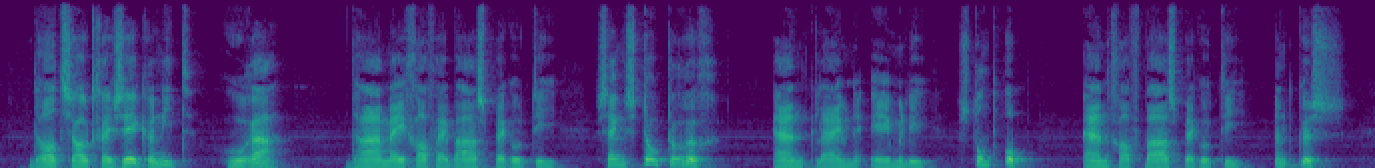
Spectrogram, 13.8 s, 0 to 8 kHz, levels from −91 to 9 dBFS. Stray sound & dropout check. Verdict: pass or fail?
pass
